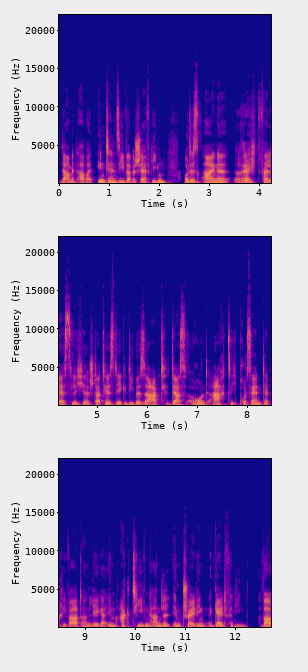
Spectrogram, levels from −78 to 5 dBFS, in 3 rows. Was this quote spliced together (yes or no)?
yes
